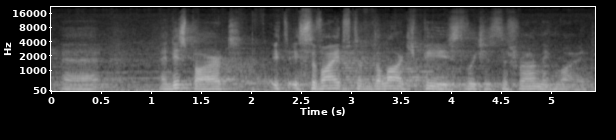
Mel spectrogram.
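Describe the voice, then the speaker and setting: The speaker talks at a moderate pace in a Dutch accent. Music plays in the background, and room echo is audible. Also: man. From Netherlands. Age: 60s. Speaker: painter. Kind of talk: interview. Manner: halting.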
